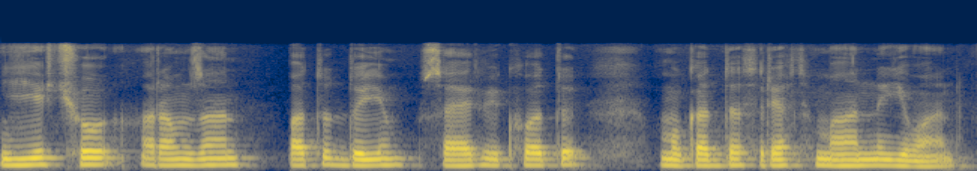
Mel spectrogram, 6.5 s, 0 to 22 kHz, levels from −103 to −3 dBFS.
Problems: constant background noise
